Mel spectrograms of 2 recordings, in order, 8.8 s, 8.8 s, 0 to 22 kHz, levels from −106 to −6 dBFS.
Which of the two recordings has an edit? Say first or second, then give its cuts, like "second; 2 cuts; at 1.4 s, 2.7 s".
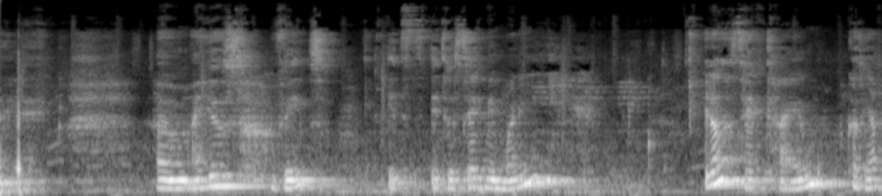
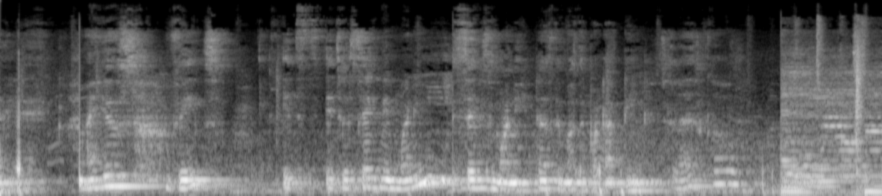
second; 3 cuts; at 0.8 s, 4.6 s, 7.8 s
